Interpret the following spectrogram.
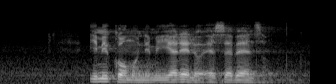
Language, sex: Zulu, male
